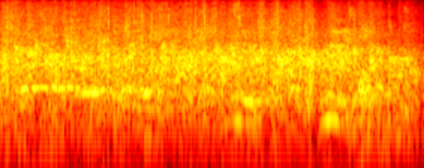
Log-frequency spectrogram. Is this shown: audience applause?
yes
